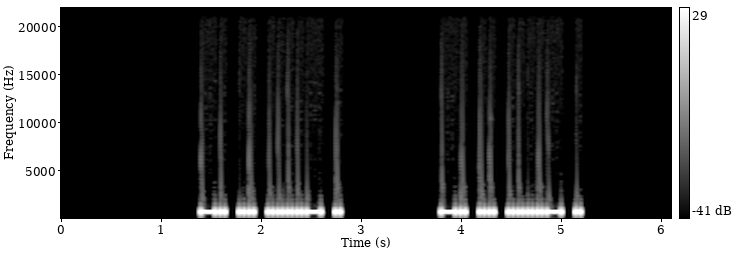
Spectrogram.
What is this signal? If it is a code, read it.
Morse code, heard as a keyed tone, about 25 wpm, 700 Hz. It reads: NI4E NI4E
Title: USA Call Signs - 4 Characters - Repeated 2x - 25wpm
